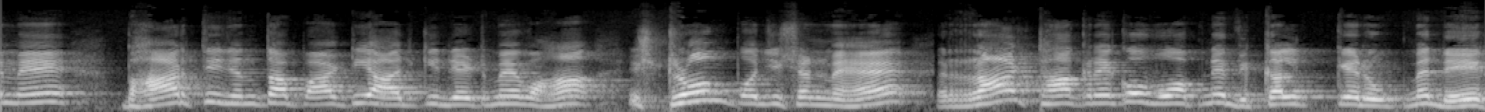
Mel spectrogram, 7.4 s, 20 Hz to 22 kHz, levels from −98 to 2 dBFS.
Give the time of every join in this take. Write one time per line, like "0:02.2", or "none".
0:04.6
